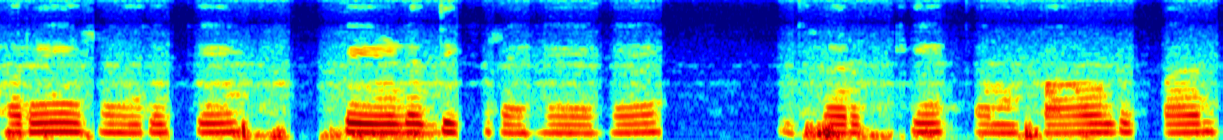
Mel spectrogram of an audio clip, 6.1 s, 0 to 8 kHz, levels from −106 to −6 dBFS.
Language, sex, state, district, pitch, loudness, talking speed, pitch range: Hindi, male, Maharashtra, Mumbai Suburban, 185 Hz, -17 LUFS, 110 wpm, 175-190 Hz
